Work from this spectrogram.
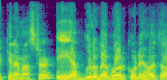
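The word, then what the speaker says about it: KineMaster: অনেকে হয়তো অনেক ধরনের এডিটিং অ্যাপ বা সফটওয়্যার ব্যবহার করেন, অনেকে হয়তো ফিল্মোরা দিয়ে এডিট করেন বা পাওয়ার ডিরেক্টর কিংবা কাইনমাস্টার, যার অ্যাকচুয়াল উচ্চারণ হচ্ছে কিনেমাস্টার।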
